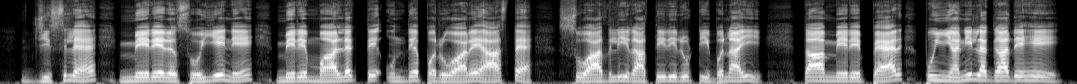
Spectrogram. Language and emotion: Dogri, happy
